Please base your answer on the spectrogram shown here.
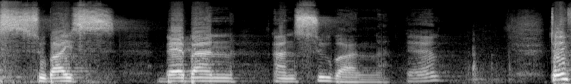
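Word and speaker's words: subáis: What does that accent do? Yeah, it puts the stress on the ending, doesn't it? Bebais, subais. Yeah, it puts the stress on the final syllable, which happens to be the ending.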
